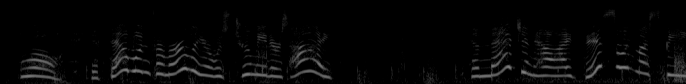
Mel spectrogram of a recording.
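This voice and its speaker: In a squeaky, put-on character voice pitched extremely high, the speaker goes at a moderate pace with long, frequent pauses. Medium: video game.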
